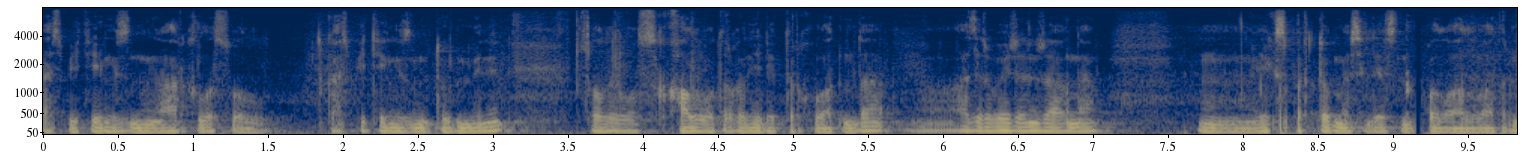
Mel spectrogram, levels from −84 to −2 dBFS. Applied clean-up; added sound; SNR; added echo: none; none; none; none.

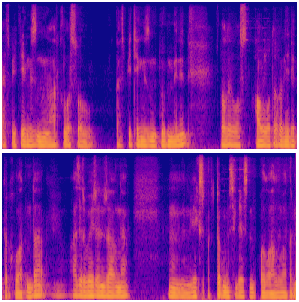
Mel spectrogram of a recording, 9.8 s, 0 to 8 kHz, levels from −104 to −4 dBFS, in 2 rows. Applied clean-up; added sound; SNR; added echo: neural mask model DeepFilterNet 3.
